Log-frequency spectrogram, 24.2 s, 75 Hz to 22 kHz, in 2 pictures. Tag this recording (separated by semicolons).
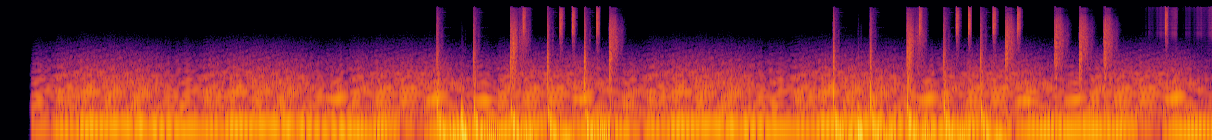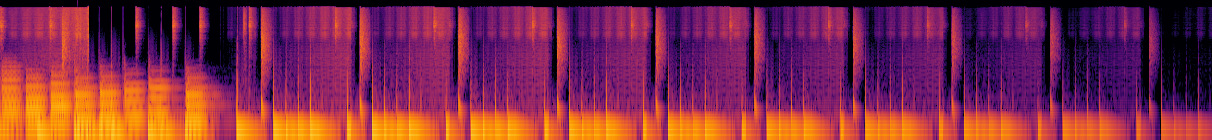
122-bpm; beat; drum; drum-loop; improvised; loop; percussion; rhythm; rhytmic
